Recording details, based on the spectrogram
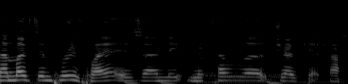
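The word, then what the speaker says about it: Nikola Jokić: And then most improved player is Nikola Jokic. That's how you pronounce it.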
